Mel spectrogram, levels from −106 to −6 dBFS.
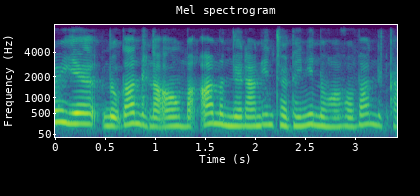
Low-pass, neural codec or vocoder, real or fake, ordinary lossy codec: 7.2 kHz; autoencoder, 22.05 kHz, a latent of 192 numbers a frame, VITS, trained on one speaker; fake; Opus, 64 kbps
